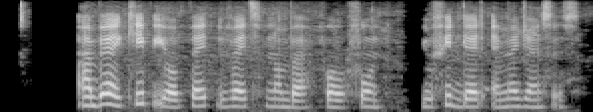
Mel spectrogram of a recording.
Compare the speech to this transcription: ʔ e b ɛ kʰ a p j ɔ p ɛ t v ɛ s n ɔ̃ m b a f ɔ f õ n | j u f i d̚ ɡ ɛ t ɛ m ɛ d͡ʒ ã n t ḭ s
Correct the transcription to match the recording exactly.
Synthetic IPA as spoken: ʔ a b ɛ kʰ i p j ɔ p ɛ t v ɛ t n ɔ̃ m b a f ɔ f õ n | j u f i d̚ ɡ ɛ t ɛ m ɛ d͡ʒ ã n s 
